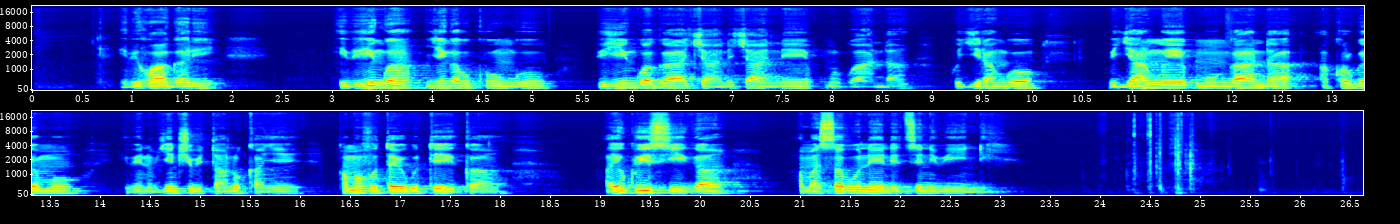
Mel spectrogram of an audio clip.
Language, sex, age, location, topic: Kinyarwanda, male, 18-24, Musanze, agriculture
